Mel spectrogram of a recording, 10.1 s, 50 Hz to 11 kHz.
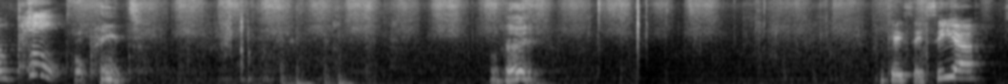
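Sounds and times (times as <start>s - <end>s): paintbrush swishing on a wall: 1.2s - 10.0s.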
